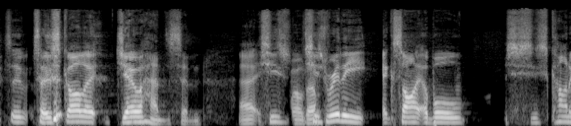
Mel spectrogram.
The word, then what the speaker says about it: Johansson: Johansson. – Johansson. – Johansson. – Oh, I thought it was a silent J. – Soft J, like yogging.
